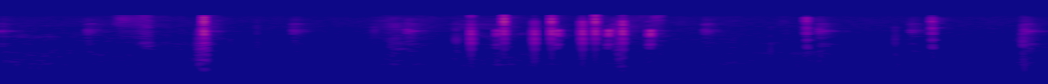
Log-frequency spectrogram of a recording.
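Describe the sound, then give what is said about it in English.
Soft ticking of a clock, a series of sharp little clicks that come unevenly, bunching together in the middle. It's quiet and there's no talking. “ASMR test. Eating chips. Clock ticking.”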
